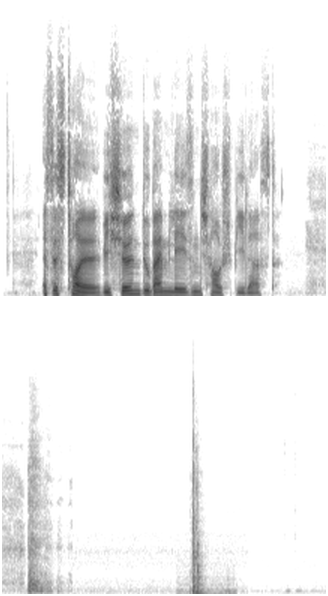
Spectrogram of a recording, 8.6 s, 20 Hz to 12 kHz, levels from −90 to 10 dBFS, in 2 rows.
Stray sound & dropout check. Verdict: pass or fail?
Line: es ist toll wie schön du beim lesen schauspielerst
fail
